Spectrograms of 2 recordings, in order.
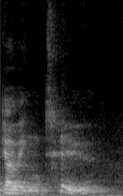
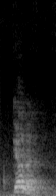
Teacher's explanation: rather than saying going to, says gonna. Okay? And from that we get a bit of his American accent.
